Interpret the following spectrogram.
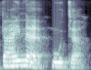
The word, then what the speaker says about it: deiner Mutter: Yes, make sure this R is kind of pronounced. I know you thought about it, but this R, German R is tricky, but this one you need to pronounce. Deiner Mutter. Or what you can also do is you make it slightly like letter A, deiner.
